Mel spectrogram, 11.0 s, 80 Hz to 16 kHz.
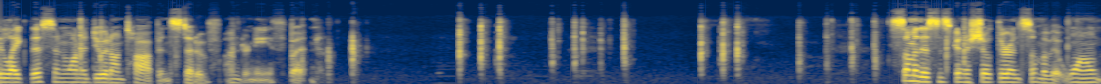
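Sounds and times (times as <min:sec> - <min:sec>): card edge tapping on paper: 0:04.6 - 0:06.4, 0:07.0 - 0:07.5, 0:08.2 - 0:08.9.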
